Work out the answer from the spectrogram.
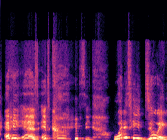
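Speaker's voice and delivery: high, laughing, stretched out; laughing disbelief. Real, not acted. Mocking the man to her viewers, laughing high. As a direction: laugh through the words.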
